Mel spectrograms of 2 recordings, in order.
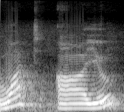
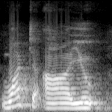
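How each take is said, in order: No difference in how they are said.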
